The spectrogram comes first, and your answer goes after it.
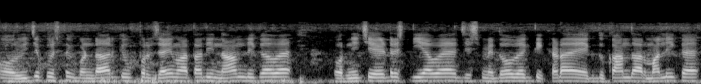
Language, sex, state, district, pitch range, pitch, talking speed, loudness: Hindi, male, Rajasthan, Bikaner, 150-170 Hz, 160 Hz, 240 wpm, -16 LUFS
